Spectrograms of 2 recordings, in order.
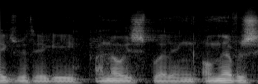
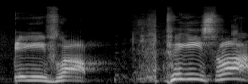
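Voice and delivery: play-acted, very high, stretched-out, taunting yell; 4 dB louder than usual. Retelling being drunk and screaming a taunt: imitating own screaming. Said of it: "and I just started screaming".

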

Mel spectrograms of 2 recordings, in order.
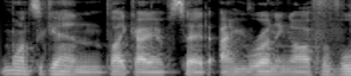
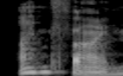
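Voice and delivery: flirty, flirtatious tone, quieter; 8 dB quieter than usual. Reading a scene where a character leans closer to someone: flirtatious tone. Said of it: "say in a kind of flirtish manner".

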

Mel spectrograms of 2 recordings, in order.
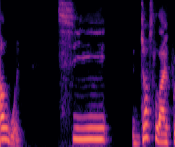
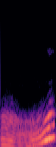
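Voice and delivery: wu dips low, then climbs: falling-rising tone; 8 semitones lower than usual. Repeat-after-me Chinese lesson on the third tone: falling-rising tone on wu. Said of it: "It has the falling rising tone".

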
